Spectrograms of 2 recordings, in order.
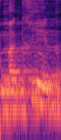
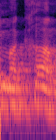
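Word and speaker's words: מקרן: Le Yud du Makrin, c'est une voyelle qu'on prononce, mais ce n'est pas écrit dans le texte, un Yud. On le lit Makran, donc le Keren, de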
